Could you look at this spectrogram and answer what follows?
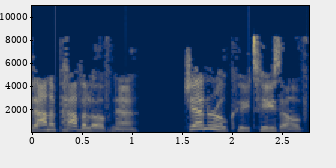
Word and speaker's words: Kutuzov: said anna pavlovner general kutuzov said bolkonski speaking french and stressing the last syllable of the general's name like a frenchman has been pleased to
